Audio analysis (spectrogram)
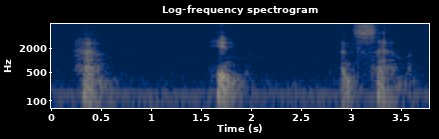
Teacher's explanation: a final m sound can be made without reopening the lips especially where the previous sound is a short vowel the air seeming just to disappear into the nasal cavities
